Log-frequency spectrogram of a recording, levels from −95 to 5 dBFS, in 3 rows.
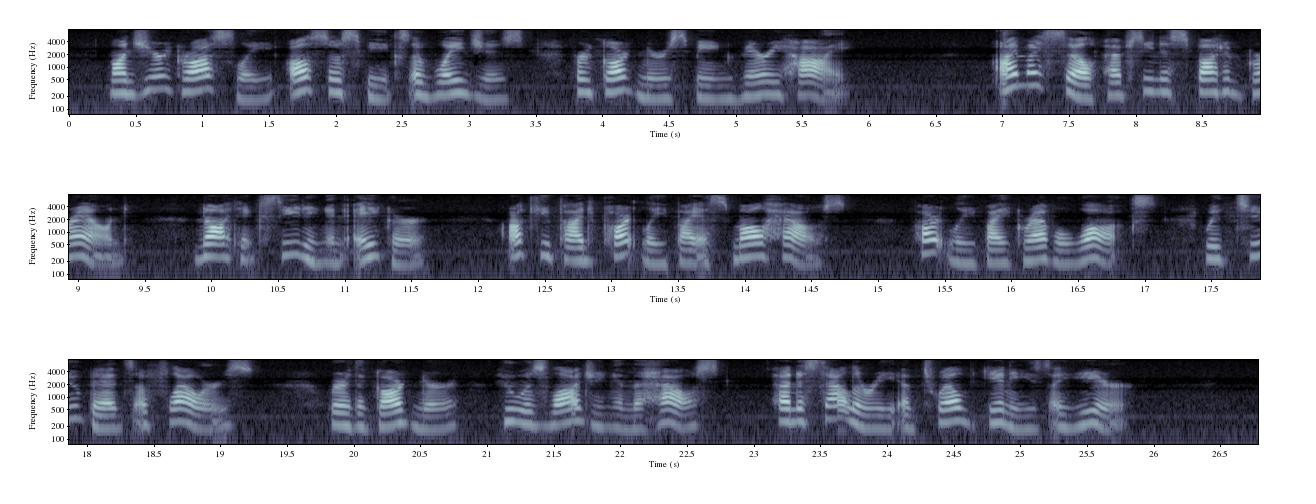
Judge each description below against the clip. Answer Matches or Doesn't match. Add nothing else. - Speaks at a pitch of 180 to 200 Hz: Doesn't match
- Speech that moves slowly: Matches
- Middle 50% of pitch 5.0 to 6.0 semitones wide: Matches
